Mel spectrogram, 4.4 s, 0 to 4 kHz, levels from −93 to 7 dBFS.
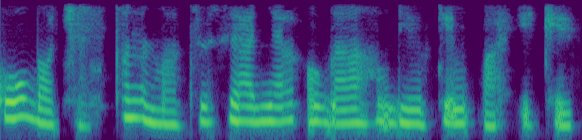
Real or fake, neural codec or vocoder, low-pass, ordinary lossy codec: fake; codec, 16 kHz in and 24 kHz out, 0.6 kbps, FireRedTTS-2 codec; 3.6 kHz; none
